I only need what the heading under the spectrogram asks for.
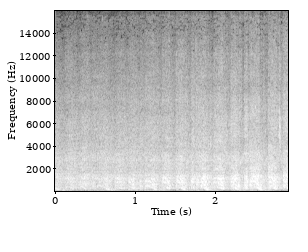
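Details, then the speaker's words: VW Caddy diesel, 490,000 miles, unused for months, glow plug and DPF lights on: steady cranking about five beats a second without catching, only occasional coughs showing fuel pressure. Crank no start, later traced to a blocked diesel particulate filter. "you ever had it trying to actually occasionally coughs yeah but not all the time I mean it's more enthusiastic than before"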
